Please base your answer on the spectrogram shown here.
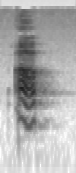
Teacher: Percebe que o P do up você não escuta, porque você não diz up, up, tá?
